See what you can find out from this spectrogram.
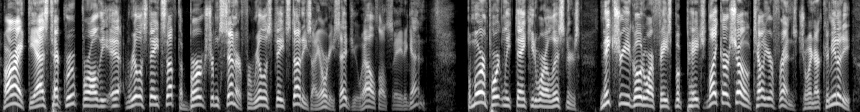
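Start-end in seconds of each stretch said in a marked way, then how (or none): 4.7-6.4 low-pitched throwaway aside, fading softer; quiet aside. Real, not acted. Radio host checks own list of thanks, quiet aside. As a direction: drop low and soft, as to yourself.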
